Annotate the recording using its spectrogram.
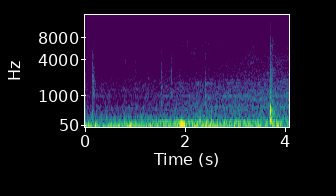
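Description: A door latch clicks and a door swings open.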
